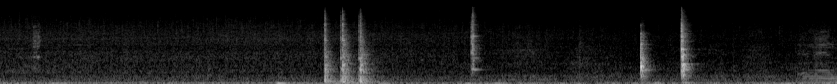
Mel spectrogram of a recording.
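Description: Sautéed vegetables and tomato sauce for Ukrainian borscht are stirred in a pot, with a soft background sizzle broken by a quick cluster of sharp utensil clinks and a few more scattered scrapes.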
